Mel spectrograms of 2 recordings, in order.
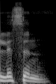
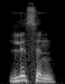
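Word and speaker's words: listen: अब देखिए कैसे यहां पर देखिए टी एन आया तो इसे पढ़ते हैं लिसन। क्या पढ़ेंगे? लिसन टी साइलेंट है।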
